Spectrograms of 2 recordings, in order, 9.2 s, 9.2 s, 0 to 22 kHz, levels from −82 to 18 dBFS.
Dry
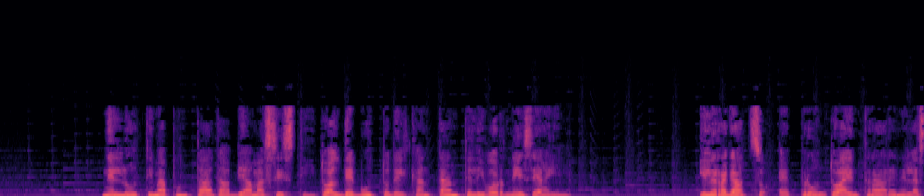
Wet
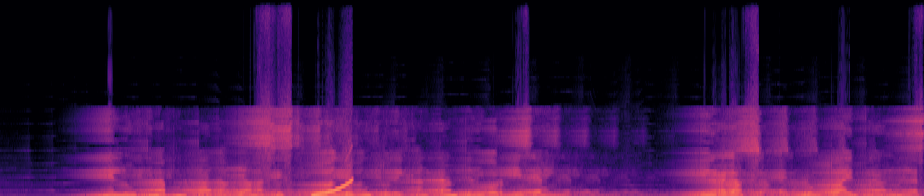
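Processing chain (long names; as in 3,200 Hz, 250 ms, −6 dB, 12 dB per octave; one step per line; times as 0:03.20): peak hold with a rise ahead of every peak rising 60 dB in 0.80 s
echo with a time of its own for lows and highs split 560 Hz, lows 485 ms, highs 293 ms, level −14 dB
sound drawn into the spectrogram rise, 0:03.11–0:03.53, 230–2,000 Hz −12 dBFS
slew-rate limiting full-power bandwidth 460 Hz
level +1 dB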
